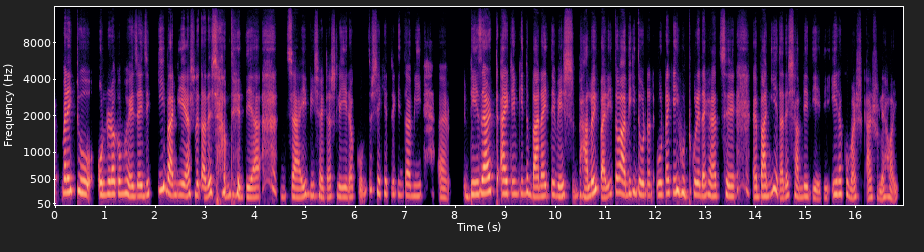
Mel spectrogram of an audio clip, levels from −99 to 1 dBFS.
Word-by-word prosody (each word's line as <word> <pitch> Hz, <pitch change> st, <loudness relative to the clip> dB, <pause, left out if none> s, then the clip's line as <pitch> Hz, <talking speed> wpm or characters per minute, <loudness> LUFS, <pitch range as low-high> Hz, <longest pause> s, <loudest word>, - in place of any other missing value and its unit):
মানে 255 Hz, 0 st, +6 dB
একটু 290 Hz, 0 st, +2 dB, 0.4 s
অন্যরকম 230 Hz, +1 st, +4 dB
হয়ে 190 Hz, -4 st, +3 dB
যায় 195 Hz, 0 st, +3 dB
যে, 225 Hz, -, +1 dB, 0.2 s
কি 305 Hz, +1 st, +3 dB
বানিয়ে 215 Hz, -2 st, +2 dB
আসলে 225 Hz, -2 st, -3 dB
তাদের 200 Hz, +8 st, +3 dB
সামনে 225 Hz, -4 st, -2 dB, 0.2 s
দেওয়া 175 Hz, 0 st, +2 dB, 0.7 s
যায়? 170 Hz, -2 st, +1 dB, 0.2 s
বিষয়টা 175 Hz, -4 st, -4 dB
আসলে 190 Hz, 0 st, -6 dB
এরকম। 180 Hz, +1 st, -6 dB
তো -, -, -8 dB
সেক্ষেত্রে 235 Hz, -2 st, -3 dB
কিন্তু 215 Hz, 0 st, -8 dB
আমি 195 Hz, 0 st, -6 dB, 0.5 s
আ -, -, -2 dB, 0.6 s
ডেজার্ট 245 Hz, +5 st, +6 dB, 0.2 s
আইটেম 235 Hz, 0 st, +2 dB
কিন্তু 240 Hz, +3 st, -2 dB
বানাইতে 195 Hz, +3 st, +2 dB
বেশ 195 Hz, +3 st, +2 dB, 0.3 s
ভালোই 205 Hz, -, +4 dB
পারি। 170 Hz, +3 st, +1 dB
তো -, -, +2 dB
আমি 215 Hz, +3 st, 0 dB
কিন্তু 250 Hz, -2 st, 0 dB
ওটা 210 Hz, -1 st, -4 dB, 0.2 s
ওটাকেই 245 Hz, +5 st, +2 dB
হুট 255 Hz, -4 st, +2 dB
করে 220 Hz, -2 st, +4 dB
দেখা 210 Hz, +3 st, -1 dB
যাচ্ছে 195 Hz, +3 st, -2 dB, 0.5 s
এ -, -, +2 dB
বানিয়ে 205 Hz, +12 st, +2 dB
তাদের 185 Hz, +7 st, -2 dB
সামনে 180 Hz, -1 st, -1 dB
দিয়ে 160 Hz, -4 st, -3 dB
দিই। 165 Hz, 0 st, -10 dB
এরকম 230 Hz, 0 st, 0 dB
আস 180 Hz, -, -6 dB, 0.2 s
আসলে 170 Hz, -4 st, -6 dB
হয়। 175 Hz, -, -5 dB
215 Hz, 165 wpm, -23 LUFS, 185-235 Hz, 0.7 s, মানে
